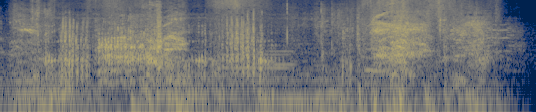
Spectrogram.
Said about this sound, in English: ultimately, what we ended up using were mostly penguins, Gentoo penguins. They do this sort of chuttering and these softer, cuter sounds that we were able to manipulate and make the raptors more friendly.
